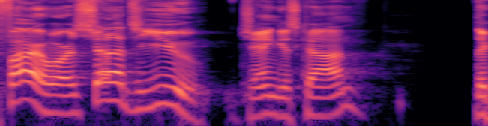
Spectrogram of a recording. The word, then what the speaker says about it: Genghis Khan: Speaking of Firehorse, shout out to you, Genghis Khan. The correct way to pronounce his name.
